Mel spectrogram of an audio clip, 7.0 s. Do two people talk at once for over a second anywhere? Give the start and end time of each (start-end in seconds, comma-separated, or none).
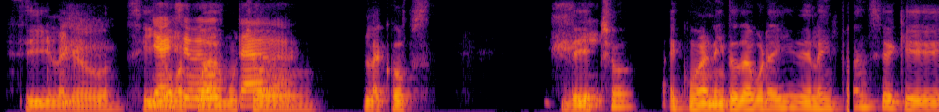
1.1-2.3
